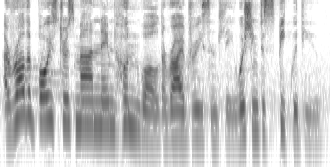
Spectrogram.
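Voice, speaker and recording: A woman's voice: fairly low pitch, fairly quick, noisy background, close to an everyday voice. Composed, wry woman adviser, played by an actress. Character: composed female clan adviser, formal and wry. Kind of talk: video game character acting.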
